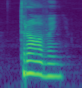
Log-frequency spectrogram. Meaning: May
- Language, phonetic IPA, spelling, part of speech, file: Ukrainian, [ˈtraʋenʲ], травень, noun, Uk-травень.ogg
